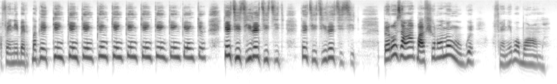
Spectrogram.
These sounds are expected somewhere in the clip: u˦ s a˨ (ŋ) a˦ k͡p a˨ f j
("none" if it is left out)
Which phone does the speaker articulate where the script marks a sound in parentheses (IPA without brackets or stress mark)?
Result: ŋ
